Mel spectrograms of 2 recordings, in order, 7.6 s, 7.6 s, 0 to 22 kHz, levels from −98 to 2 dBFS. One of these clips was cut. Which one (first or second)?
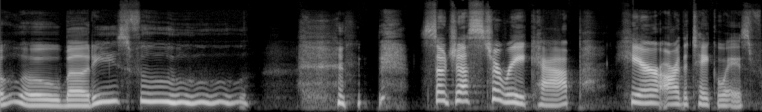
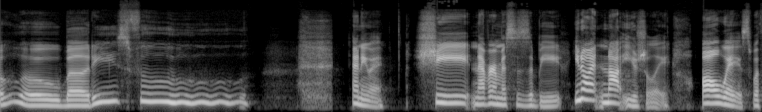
second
